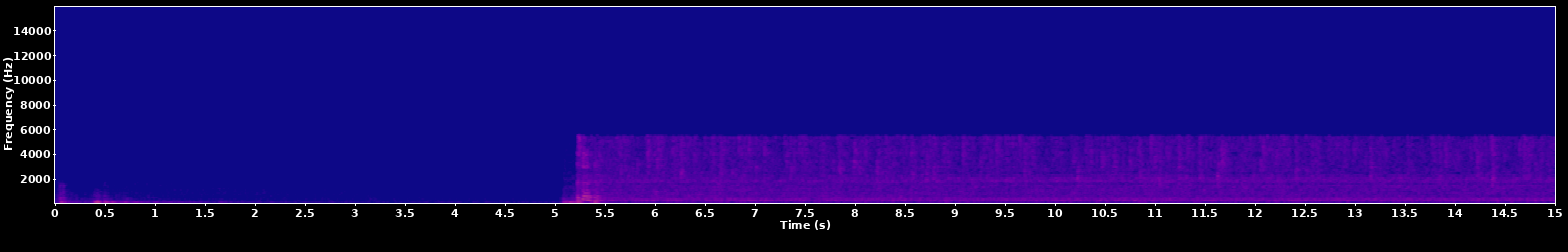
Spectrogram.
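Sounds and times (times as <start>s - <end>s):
running water rushing: 5.2s - 15.0s.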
